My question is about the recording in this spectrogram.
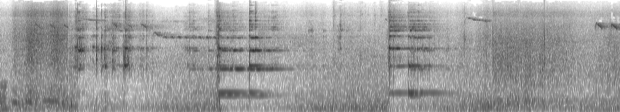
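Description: Dry fallen leaves rustling and crunching as they are scuffed and cleared underfoot, with tent fabric handled. Two ringing metallic clinks come about two and four seconds in.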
